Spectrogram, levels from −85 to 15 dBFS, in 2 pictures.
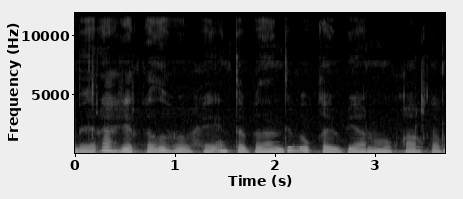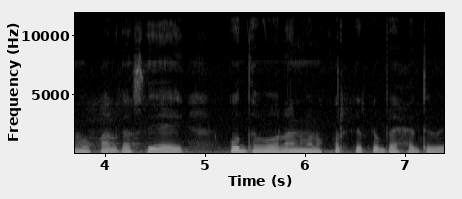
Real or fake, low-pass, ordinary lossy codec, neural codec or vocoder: real; none; none; none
